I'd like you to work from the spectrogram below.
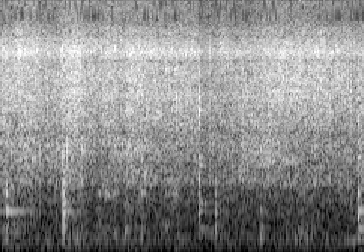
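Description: Pre-cooked sausage sizzles loudly and steadily in a hot pan for a freezer-meal batch, with a few sharp scrapes of a utensil stirring it, close up and with no talking.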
